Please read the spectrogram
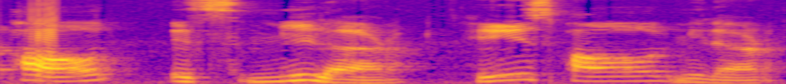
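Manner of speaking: very slow, deliberate English line; slow dialogue reading. Shown as a demonstration. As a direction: read each word slowly. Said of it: "بین شما و a friend". (جملهٔ انگلیسی خیلی آهسته)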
